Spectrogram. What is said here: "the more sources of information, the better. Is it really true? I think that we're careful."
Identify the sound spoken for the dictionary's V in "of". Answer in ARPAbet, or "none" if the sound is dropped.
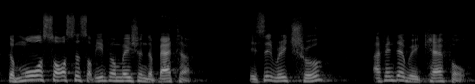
F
